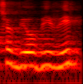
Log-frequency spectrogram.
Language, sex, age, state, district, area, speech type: Sindhi, female, 45-60, Gujarat, Junagadh, urban, spontaneous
